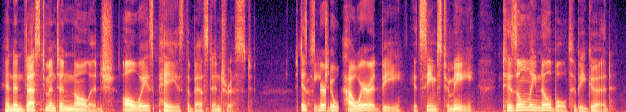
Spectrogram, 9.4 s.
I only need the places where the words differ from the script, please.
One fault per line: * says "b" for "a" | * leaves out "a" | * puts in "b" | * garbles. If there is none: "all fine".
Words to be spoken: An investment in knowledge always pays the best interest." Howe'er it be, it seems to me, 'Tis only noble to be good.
* garbles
